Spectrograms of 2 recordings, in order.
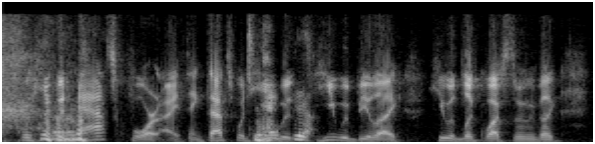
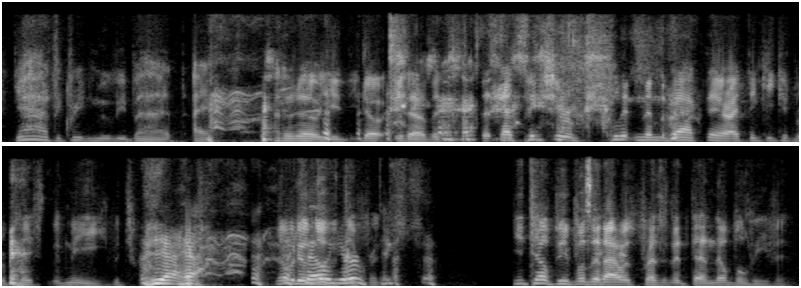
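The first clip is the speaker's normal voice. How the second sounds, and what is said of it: Imitates another person's voice. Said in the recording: “I like your impression. It's good.”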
